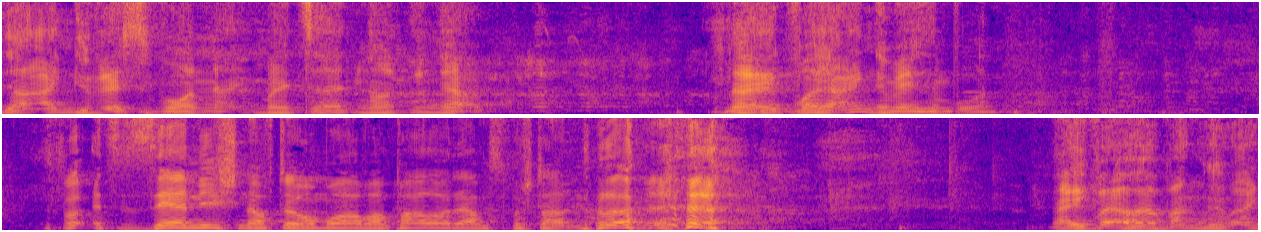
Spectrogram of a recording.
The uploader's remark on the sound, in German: Aufgenommen LIVE in Dresden am 30.09.2021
